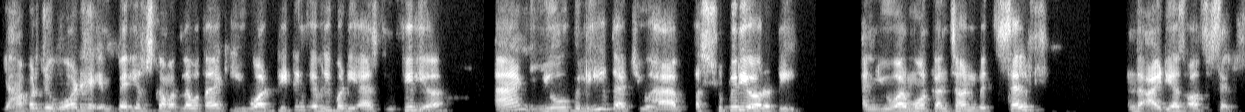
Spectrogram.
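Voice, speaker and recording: A woman's voice: lowish voice, extremely slow, poor audio. A young adult woman with an Indian accent teaching a vocabulary lesson, mixing Hindi and English, repeating key words and quizzing her students.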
